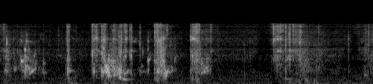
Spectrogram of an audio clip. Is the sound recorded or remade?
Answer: remade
